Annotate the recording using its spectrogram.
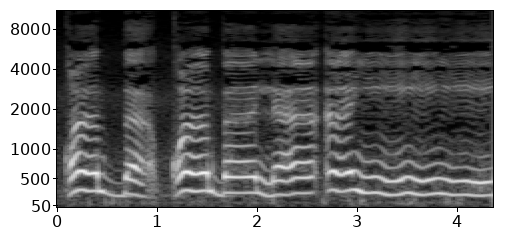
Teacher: Nun mati bertemu ya, idgham ma'al gunah. Masukkan bunyi nun ini ke dalam huruf ya seratus peratus dengan dengung dua harakat ya.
